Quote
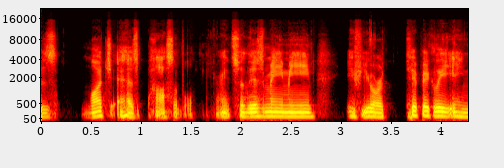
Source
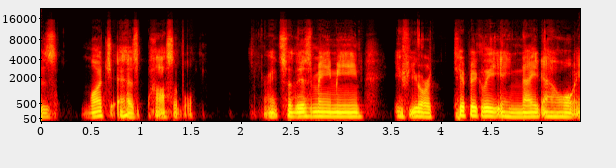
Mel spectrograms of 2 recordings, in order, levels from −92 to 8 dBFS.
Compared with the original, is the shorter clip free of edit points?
no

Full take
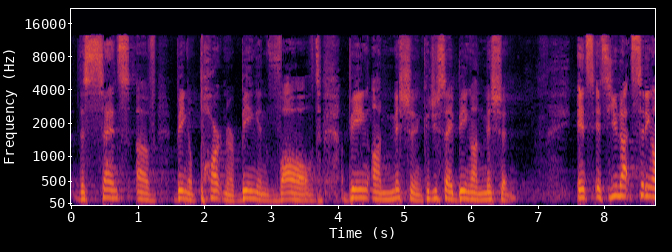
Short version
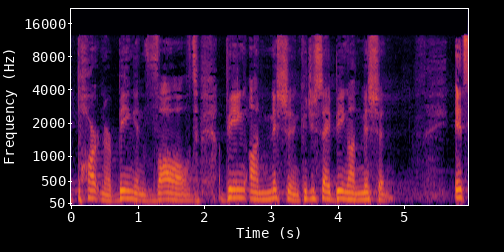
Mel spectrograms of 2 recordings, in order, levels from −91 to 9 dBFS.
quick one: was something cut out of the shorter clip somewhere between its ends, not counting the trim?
no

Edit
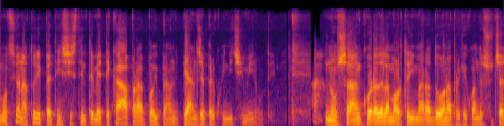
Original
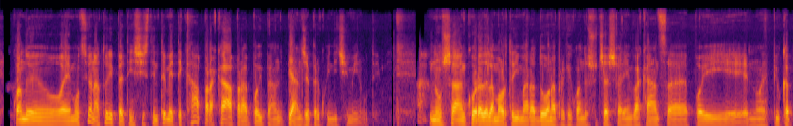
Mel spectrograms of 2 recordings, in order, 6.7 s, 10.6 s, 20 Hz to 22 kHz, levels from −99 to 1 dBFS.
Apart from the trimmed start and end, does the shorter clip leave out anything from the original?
yes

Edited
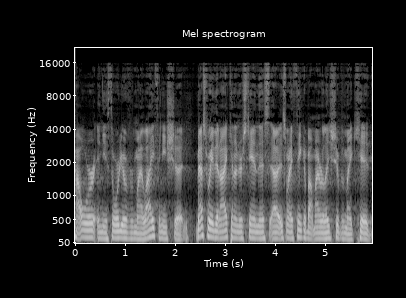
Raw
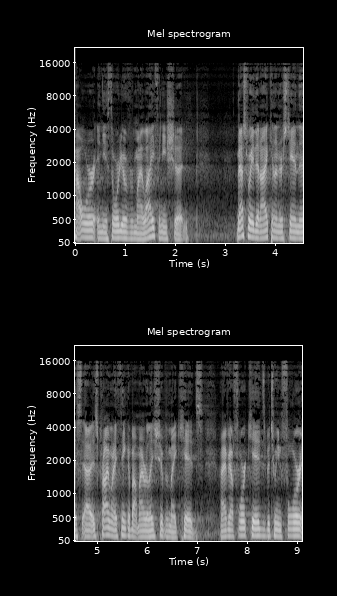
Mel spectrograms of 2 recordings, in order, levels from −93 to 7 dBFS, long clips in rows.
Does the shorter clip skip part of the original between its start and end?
yes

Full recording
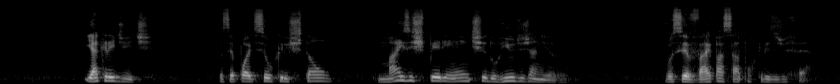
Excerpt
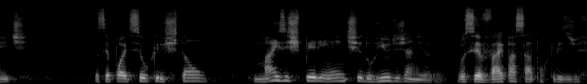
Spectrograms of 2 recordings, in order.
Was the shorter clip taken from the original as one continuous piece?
no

